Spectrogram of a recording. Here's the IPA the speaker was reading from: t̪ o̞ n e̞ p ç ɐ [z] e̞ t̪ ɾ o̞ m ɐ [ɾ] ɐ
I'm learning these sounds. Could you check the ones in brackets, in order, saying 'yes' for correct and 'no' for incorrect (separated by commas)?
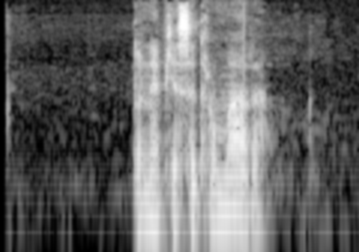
no, yes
